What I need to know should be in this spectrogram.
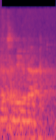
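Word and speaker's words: يفتنون: be a day when they are tried, or yaftanuna. Did I say it right? Yeah. Yaftanuna, or punished or burned over the fire, meaning burning, so meaning like applying fire.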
